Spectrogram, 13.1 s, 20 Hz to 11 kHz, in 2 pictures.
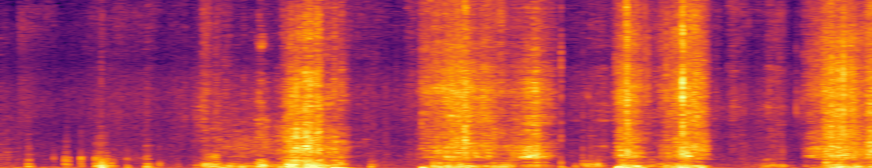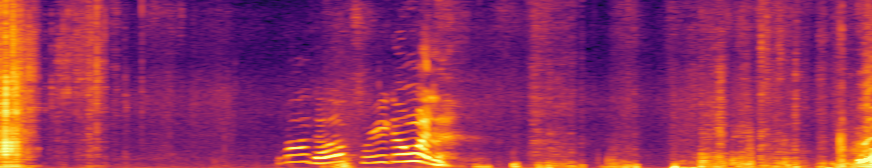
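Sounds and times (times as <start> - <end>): footsteps crunching in dry snow: 3.1 - 7.5.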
